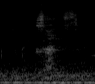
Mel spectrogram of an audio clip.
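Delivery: whispered to herself in disbelief. Real, not acted. To herself after the confrontation, whispered. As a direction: breathe it out under the breath.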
